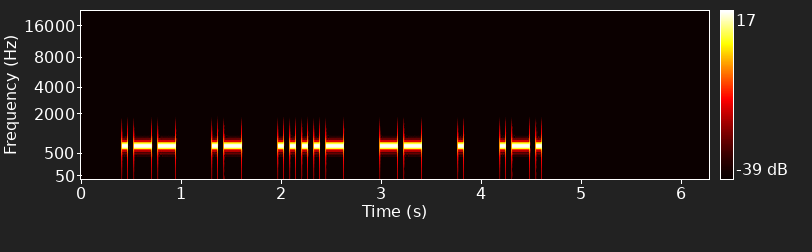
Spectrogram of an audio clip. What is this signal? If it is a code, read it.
Morse code, heard as a keyed tone, about 20 wpm, spaced as for 15 wpm, 700 Hz. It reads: WA4MER
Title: 173 Lesson 28g - Number 9 - Call Signs 20wpm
